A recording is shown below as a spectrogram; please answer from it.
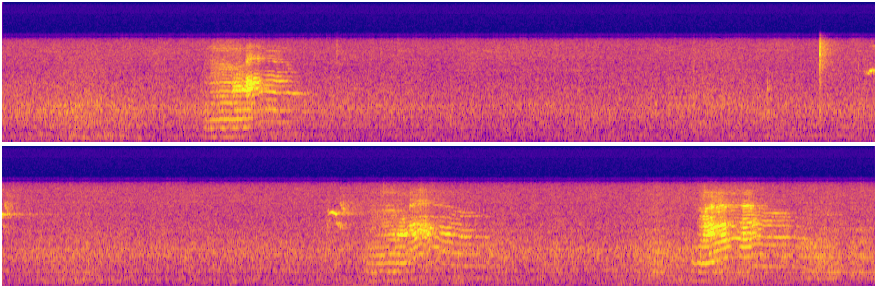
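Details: A friendly, talkative male Siamese cat, a neighbour's pet, meowing back while a person talks to him: three drawn-out, wavering harmonic meows near the start, middle and end, with quiet stretches between and a faint click.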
